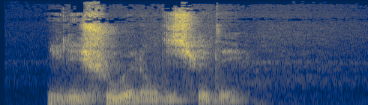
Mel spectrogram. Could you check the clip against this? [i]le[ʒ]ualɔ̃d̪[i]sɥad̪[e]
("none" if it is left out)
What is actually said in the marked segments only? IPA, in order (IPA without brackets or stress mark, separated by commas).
i, ʃ, i, e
